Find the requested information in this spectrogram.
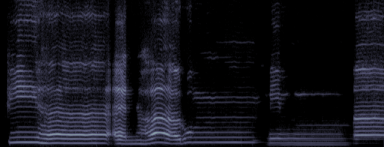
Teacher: Tengok bila tanwin jumpa dengan huruf mim yang bersabdu, paling sempurna dengung dia. Nun mati jumpa dengan mim sabdu, paling sempurna. Sebab tu kena panjang.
